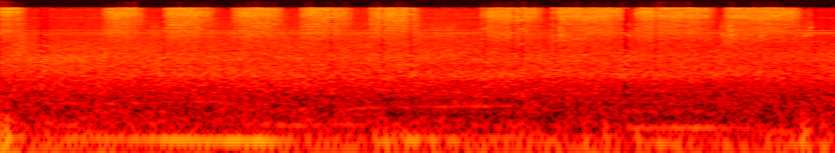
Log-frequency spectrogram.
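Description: A light first coat of spray paint going onto a truck's suspension lift kit makes a continuous airy hiss of spraying, with a low rumble underneath and short interruptions as the spray pauses.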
